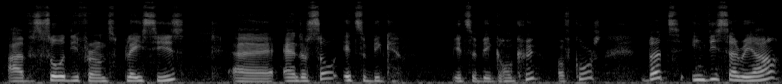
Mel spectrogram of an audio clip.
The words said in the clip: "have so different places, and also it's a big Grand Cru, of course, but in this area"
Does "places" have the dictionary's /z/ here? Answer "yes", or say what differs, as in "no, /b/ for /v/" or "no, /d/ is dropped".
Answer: yes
